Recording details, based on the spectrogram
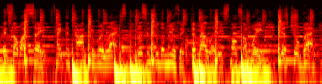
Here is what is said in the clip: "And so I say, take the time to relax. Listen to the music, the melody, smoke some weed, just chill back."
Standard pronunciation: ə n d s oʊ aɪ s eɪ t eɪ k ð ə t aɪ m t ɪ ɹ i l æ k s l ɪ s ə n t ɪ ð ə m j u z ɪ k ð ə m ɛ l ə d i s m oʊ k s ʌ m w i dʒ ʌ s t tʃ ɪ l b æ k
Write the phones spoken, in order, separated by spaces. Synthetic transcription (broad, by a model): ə n s oʊ aɪ s eɪ t eɪ k ð ə t aɪ m t ɪ ɹ i l æ k s l ɪ s ə n t ɪ ð ə m j u z ɪ k ð ə m ɛ l ə d i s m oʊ s ʌ m w i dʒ ʌ s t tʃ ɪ b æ k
